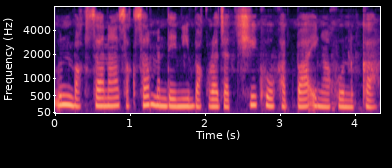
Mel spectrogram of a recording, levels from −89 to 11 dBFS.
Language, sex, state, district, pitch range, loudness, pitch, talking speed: Garo, female, Meghalaya, West Garo Hills, 205-240 Hz, -14 LUFS, 215 Hz, 95 wpm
